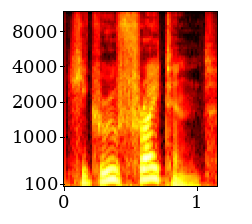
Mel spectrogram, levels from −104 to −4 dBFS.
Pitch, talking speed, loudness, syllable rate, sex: 135 Hz, 155 wpm, -15 LUFS, 4.8 syllables/s, male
